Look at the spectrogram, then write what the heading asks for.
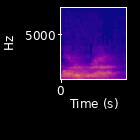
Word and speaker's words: autograph: We use the word autograph. Let's try the pronunciation. Autograph. T sound comes across as a D sound.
